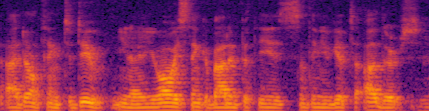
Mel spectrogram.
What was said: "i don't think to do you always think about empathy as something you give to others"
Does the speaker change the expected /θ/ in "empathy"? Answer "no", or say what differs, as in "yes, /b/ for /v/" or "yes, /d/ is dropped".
no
